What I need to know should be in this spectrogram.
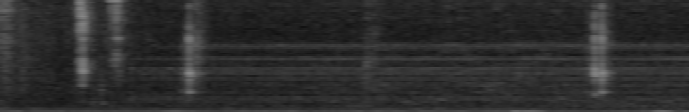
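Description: Sharp, irregular clicks, about six in under four seconds, as a desktop PC tries and fails to start.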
